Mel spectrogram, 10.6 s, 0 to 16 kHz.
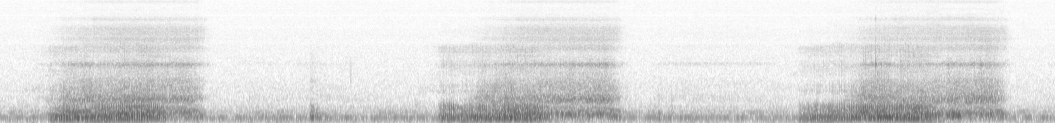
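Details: Snoring: loud, deep rattling snores on each breath in, about every four seconds (roughly 15 breaths a minute), quiet breathing out between.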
